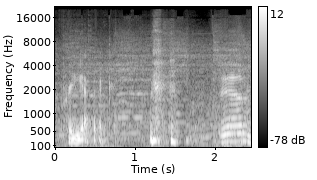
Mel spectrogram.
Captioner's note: laughs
